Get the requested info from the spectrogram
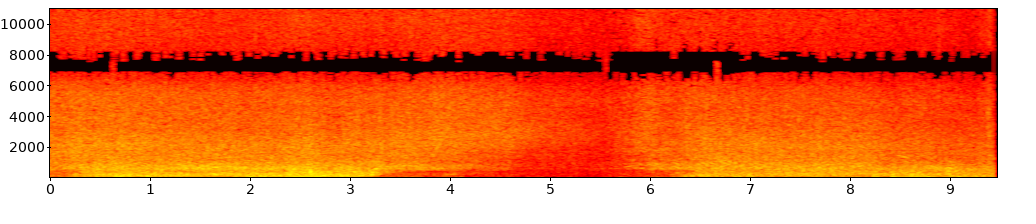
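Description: Ocean surf breaking and washing up the beach: one wave swells and rushes in over the first three seconds, and another from about six seconds in, with wind on the microphone.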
